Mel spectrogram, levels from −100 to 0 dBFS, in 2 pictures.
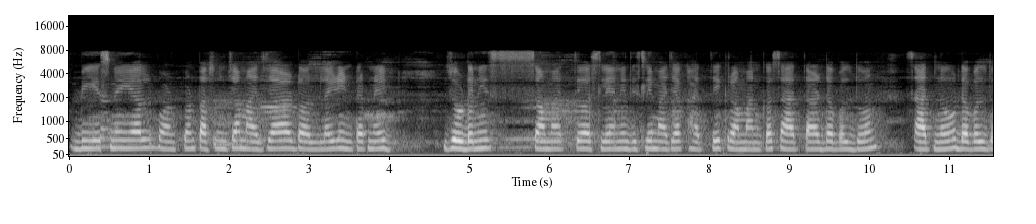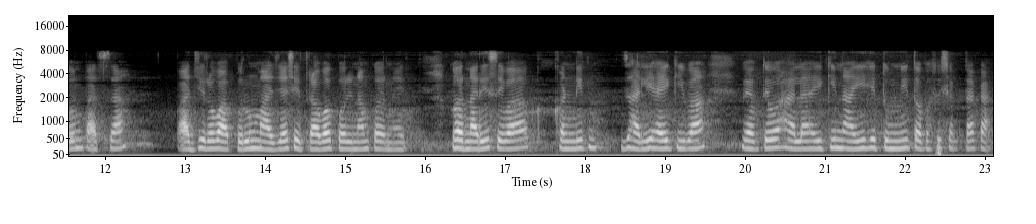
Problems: constant background noise, background conversations at intervals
